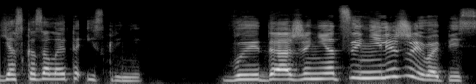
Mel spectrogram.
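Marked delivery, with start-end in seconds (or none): 2.2-4.8 teasing, needling, wry ironic reproach. A lord answers her blunt no and keeps on, ironic. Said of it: "продолжал иронизировать лорд".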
